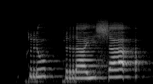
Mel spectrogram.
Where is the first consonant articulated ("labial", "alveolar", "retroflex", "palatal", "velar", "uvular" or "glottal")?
velar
